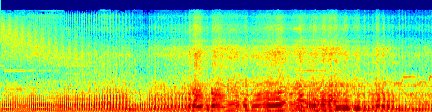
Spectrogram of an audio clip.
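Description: Dirt bike engine running on the move, its note rising and falling repeatedly through the middle stretch as the throttle is worked.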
